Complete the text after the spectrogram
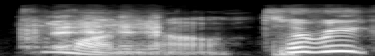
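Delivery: ordinary delivery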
